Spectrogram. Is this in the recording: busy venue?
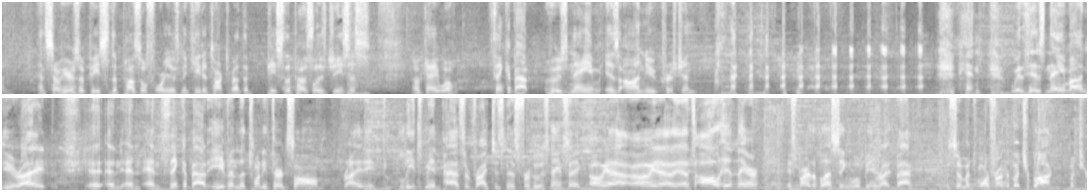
yes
